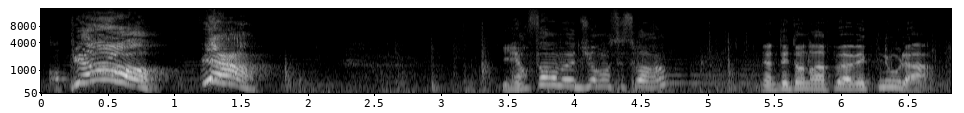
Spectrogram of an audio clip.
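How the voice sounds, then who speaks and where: Acteur en marin blagueur à la voix animée. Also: male voice, high voice, sing-song, unhurried, pushed and bright, faint music behind, exaggerated voice. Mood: jovial. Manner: bantering, colloquial. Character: teasing, jovial sailor at cards with crewmates. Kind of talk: audio fiction dialogue.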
